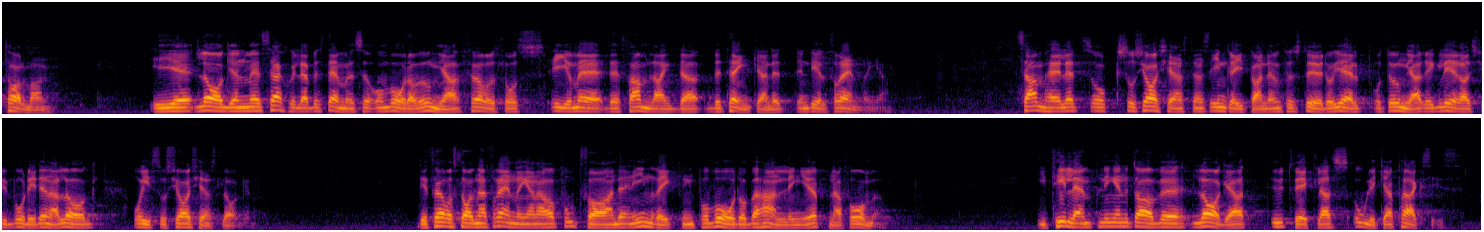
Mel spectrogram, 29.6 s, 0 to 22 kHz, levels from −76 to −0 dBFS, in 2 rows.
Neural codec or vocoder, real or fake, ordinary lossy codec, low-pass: none; real; none; none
